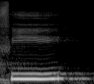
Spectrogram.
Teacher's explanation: ya sukun didahului kasrah maka panjang dua harakat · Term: Mad thi'i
